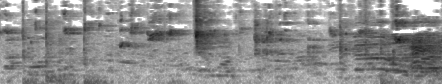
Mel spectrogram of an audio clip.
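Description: A basketball bounces on a hardwood floor in an echoing gym.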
